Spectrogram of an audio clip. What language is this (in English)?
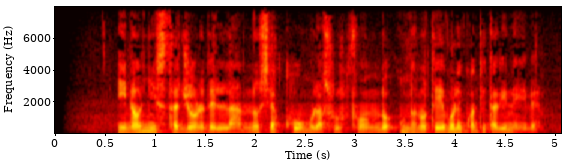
Italian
